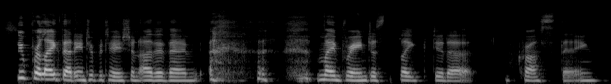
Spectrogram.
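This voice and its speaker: A woman's voice: on the low side, fairly even intonation, unhurried. Hesitant, thoughtful woman author. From Netherlands. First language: English as first language, also Hebrew and Dutch. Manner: thoughtful, hesitant, many fillers and restarts. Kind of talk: casual interview conversation.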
